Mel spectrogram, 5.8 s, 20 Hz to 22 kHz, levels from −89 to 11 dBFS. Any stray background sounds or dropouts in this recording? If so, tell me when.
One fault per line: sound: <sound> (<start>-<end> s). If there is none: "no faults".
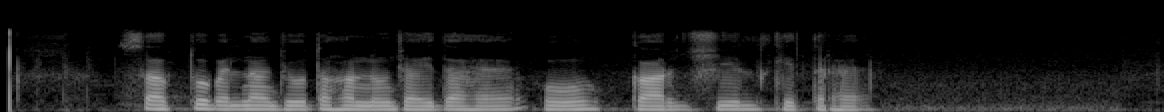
no faults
